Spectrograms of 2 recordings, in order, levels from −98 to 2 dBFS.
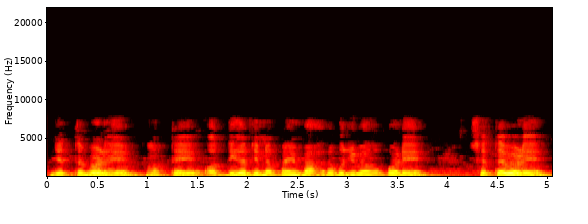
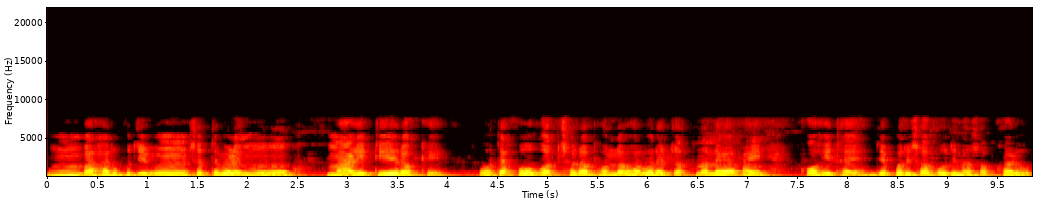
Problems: constant background noise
